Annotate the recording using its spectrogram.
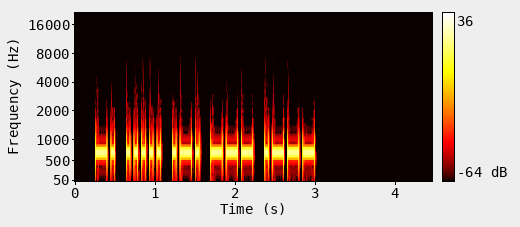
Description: Morse code, heard as a keyed tone, about 25 wpm, 700 Hz. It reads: N5ROJ
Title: USA Call Signs - 5 Characters - Repeated 2x - 25wpm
